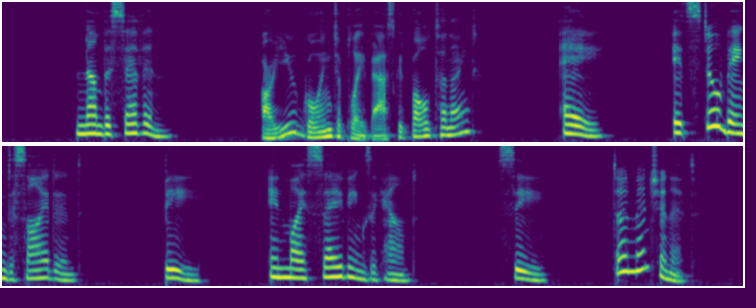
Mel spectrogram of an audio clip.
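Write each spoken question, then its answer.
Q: Are you going to play basketball tonight?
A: A: It's still being decided.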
